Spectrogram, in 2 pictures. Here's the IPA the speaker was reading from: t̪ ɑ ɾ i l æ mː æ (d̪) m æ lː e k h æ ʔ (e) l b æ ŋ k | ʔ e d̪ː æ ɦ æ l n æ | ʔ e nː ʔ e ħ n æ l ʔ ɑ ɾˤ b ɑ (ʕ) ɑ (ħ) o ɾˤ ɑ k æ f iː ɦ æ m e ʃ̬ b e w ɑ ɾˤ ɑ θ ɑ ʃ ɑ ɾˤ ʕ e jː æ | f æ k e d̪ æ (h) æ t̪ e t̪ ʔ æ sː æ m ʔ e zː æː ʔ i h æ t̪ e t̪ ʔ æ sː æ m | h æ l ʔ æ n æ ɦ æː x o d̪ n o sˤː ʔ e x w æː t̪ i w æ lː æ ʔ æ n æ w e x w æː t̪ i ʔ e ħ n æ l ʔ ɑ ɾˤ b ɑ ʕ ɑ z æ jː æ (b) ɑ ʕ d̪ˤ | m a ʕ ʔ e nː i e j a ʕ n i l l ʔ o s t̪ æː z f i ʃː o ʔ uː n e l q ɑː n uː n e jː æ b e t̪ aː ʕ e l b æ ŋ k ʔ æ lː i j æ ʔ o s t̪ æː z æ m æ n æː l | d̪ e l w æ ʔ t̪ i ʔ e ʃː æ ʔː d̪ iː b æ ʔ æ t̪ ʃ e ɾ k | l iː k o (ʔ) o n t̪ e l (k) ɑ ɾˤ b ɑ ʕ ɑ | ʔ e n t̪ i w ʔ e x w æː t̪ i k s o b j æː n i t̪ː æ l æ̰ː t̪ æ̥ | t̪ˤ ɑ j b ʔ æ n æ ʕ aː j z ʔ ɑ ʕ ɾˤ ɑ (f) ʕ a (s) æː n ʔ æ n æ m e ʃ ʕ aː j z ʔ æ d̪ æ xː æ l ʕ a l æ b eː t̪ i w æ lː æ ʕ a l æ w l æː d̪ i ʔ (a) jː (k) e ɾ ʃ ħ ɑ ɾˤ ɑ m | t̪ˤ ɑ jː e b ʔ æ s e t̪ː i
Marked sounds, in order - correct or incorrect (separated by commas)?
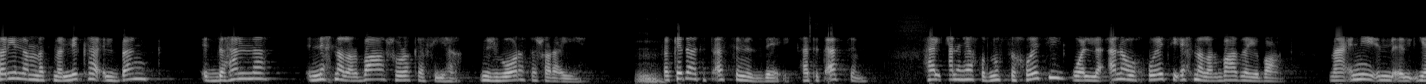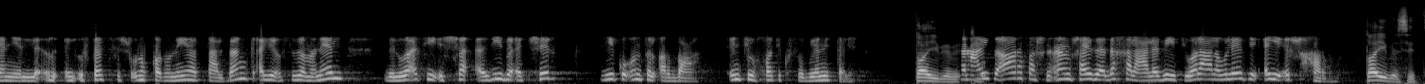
incorrect, correct, correct, incorrect, correct, correct, correct, incorrect, correct, incorrect, incorrect, incorrect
